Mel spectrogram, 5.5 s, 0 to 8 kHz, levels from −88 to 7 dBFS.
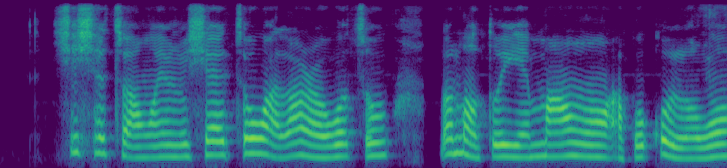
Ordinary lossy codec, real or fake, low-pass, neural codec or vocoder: none; fake; 7.2 kHz; codec, 16 kHz, 2 kbps, FunCodec, trained on LibriTTS, 25 frames a second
